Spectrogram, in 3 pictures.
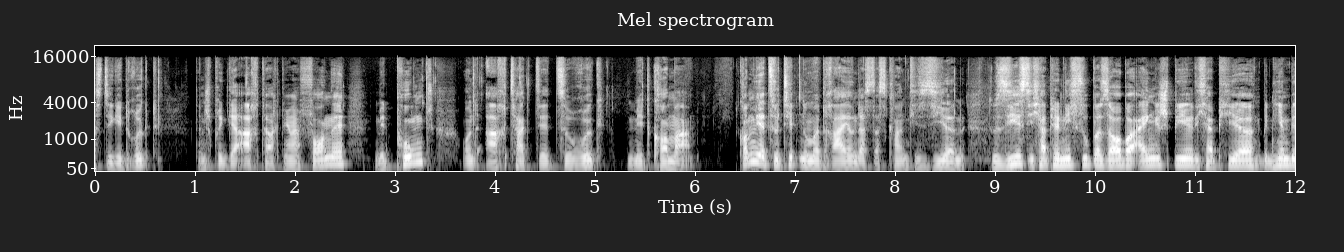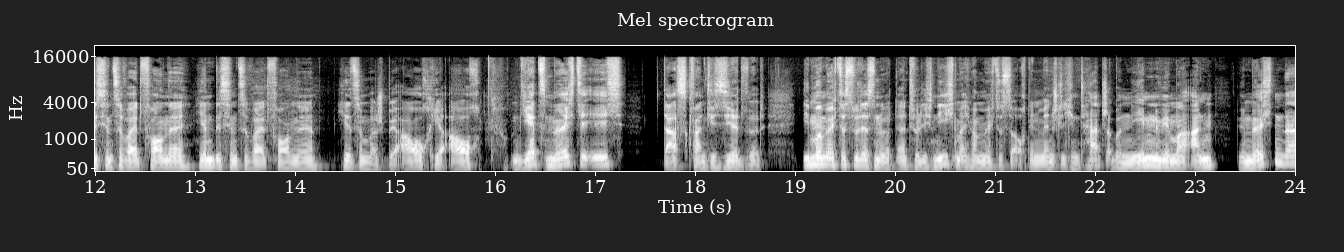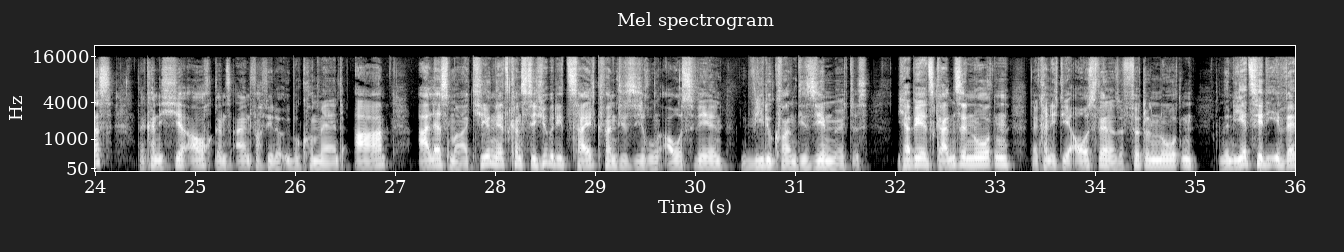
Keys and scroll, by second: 3.3 shift+,.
